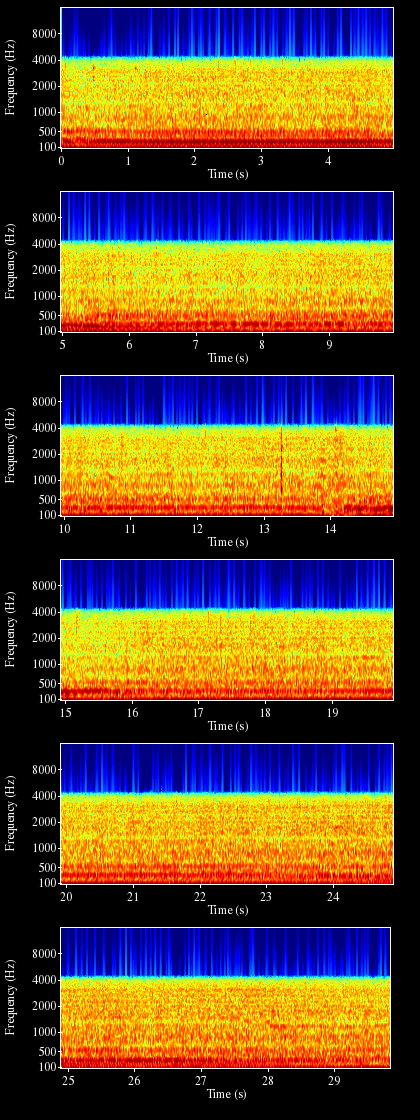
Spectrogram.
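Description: A four-wheel-drive car's engine running under way, heard from inside the cabin. Its note is steady but steps to a new pitch several times, dipping and picking up again about a quarter and halfway through, as the revs change while driving.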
